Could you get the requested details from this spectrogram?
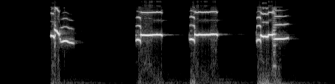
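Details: Oriental magpie-robin lure song meant to make other magpie-robins start singing: four loud, separate whistled phrases about half a second apart, each a sharp, ringing note with quick pitch slides.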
